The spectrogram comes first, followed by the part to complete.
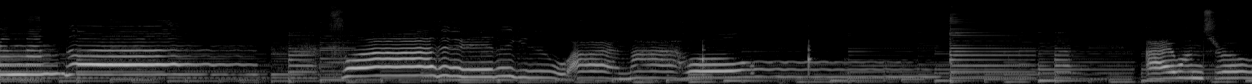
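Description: A woman singing a folk song in long held notes, accompanied by a fingerpicked steel-string acoustic guitar. The voice drops out briefly a few times while the guitar carries on.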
